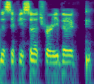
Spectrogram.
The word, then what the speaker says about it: Hiboux: you search for ebu you probably want to spell that out for people who will be listening to this later french words it's h-i-b-o-u-x yep fantastic cut the vowels off and you've got french there you go that's that's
